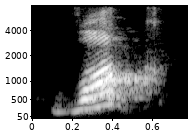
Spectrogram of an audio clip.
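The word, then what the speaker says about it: walk: वॉक, L silent.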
